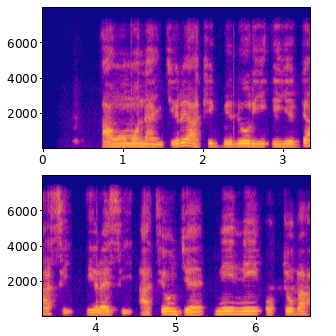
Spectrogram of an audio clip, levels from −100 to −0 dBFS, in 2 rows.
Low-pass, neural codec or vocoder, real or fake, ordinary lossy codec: 7.2 kHz; codec, 16 kHz, 16 kbps, FreqCodec, smaller model; fake; none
